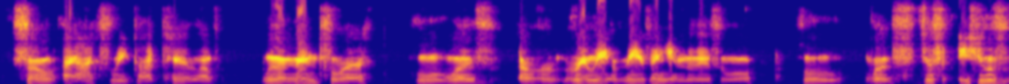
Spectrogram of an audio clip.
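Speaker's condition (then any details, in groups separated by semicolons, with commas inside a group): Spinal muscular atrophy; wheelchair user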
